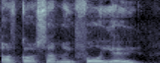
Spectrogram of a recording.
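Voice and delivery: put-on London accent. Retelling what a fruit-and-veg seller said to them, imitating a Londoner accent. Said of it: "in his Londoner accent".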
